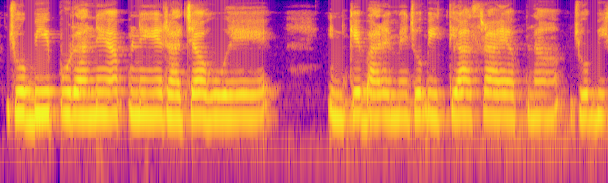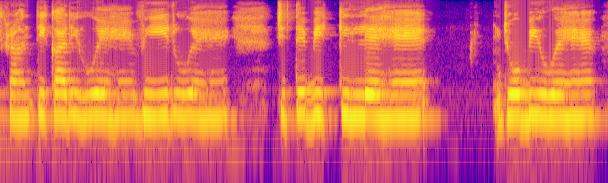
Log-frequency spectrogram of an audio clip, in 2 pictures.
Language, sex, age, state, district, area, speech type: Hindi, female, 45-60, Rajasthan, Jodhpur, urban, spontaneous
